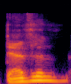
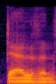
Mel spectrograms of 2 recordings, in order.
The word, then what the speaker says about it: Delvin: I must apologise because I think I stuttered in one of these interviews across calling it Devlin. I don't know where I got lost in my pronunciation, but Delvin from North Westmead are taking on the Cavan and Ulster champions.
